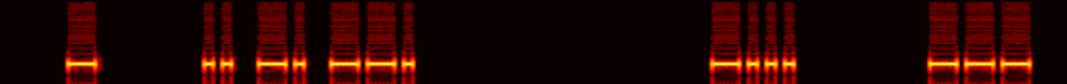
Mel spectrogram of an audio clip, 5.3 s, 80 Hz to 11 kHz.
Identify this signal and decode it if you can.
Morse code, heard as a keyed tone, about 27 wpm, 800 Hz. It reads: T ING B O
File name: Special INGs / Special INGs-mp3s / Slow ing @25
